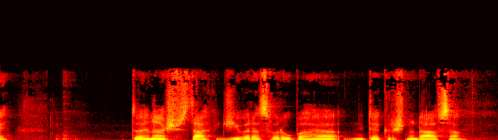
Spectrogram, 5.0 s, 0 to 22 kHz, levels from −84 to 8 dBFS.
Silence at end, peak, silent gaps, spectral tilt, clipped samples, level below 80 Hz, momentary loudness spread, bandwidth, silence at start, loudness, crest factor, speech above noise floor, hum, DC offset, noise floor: 0.35 s; -4 dBFS; none; -4.5 dB/octave; under 0.1%; -50 dBFS; 8 LU; 11.5 kHz; 0 s; -21 LUFS; 20 dB; 41 dB; none; under 0.1%; -62 dBFS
